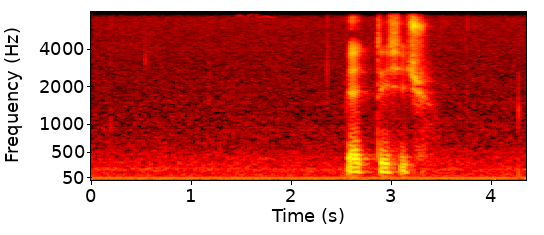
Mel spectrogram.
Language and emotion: Russian, neutral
